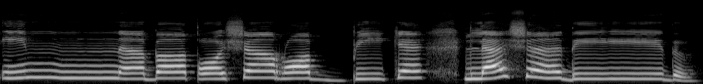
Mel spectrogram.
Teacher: نون کے اوپر تشدید آ جائے، رنگنگ ان نوز، وہاں پہ ایک الف کے برابر لمبا کر کے پڑھنا ہے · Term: نون مشدد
